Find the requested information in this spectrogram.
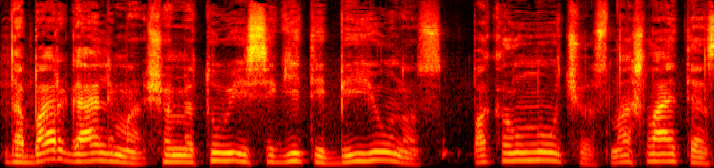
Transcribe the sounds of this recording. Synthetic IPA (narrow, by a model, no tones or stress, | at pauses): d̪ɐbɐɾɡɑːlʲɪmɐʃʲuɔmʲɛt̪uisʲɪɡʲiːt̪ʲɪbʲɪjuːnʊspɐkɐlˠnuːt͡ʃʲʊsnɐʃlˠɑɪt̪ʲeːs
